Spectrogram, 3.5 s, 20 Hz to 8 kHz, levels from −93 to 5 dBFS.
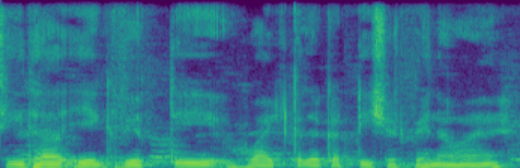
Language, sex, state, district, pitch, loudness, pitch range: Hindi, male, Assam, Sonitpur, 100 Hz, -17 LUFS, 95-110 Hz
